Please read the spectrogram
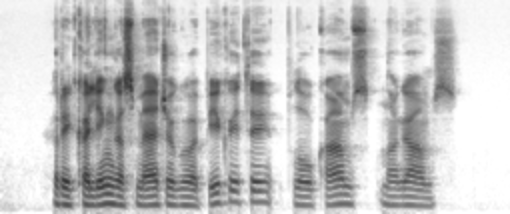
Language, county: Lithuanian, Vilnius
